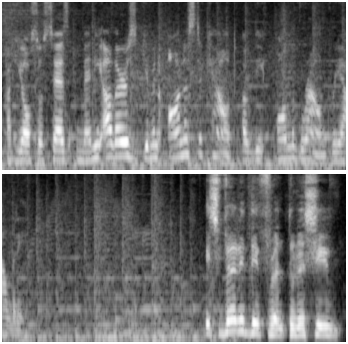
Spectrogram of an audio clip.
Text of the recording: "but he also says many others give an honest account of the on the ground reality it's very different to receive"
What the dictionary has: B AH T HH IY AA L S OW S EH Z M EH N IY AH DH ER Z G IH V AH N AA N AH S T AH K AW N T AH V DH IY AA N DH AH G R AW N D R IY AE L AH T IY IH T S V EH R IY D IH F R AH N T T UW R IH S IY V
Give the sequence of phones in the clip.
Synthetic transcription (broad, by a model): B AH T HH IY AA L S OW S EH Z M EH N IY AH DH ER Z G IH V AH N AA N AH S T AH K AW N T AH V DH IY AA N DH AH G R AW N D R IY AE L AH T IY IH T S V EH R IY D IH F R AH N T T UW R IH S IY V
